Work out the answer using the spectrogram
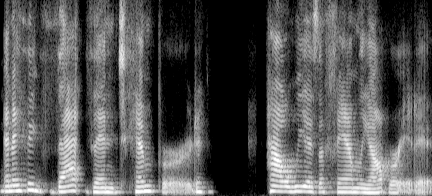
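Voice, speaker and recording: A woman with an unremarkable speaking voice talks at a fairly slow pace, her pitch medium, her intonation fairly even and her loudness very even. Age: 60s. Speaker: wellness and inclusion coach. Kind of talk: interview podcast.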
